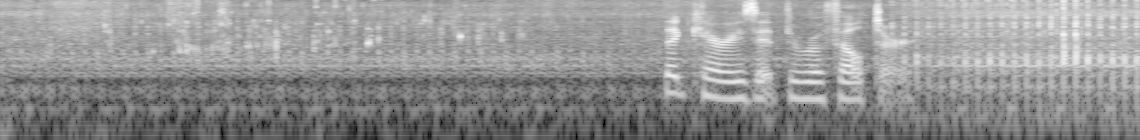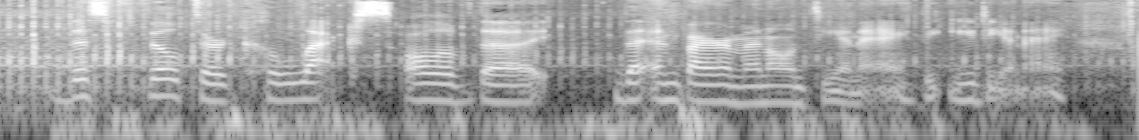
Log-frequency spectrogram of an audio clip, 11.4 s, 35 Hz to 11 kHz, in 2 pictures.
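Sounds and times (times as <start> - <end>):
water poured from buckets into a pump at a snow-covered pond: 0.0 - 3.1
speech: 3.3 - 4.8, 6.0 - 11.3.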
